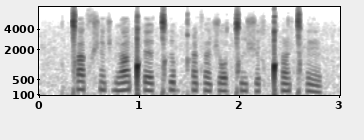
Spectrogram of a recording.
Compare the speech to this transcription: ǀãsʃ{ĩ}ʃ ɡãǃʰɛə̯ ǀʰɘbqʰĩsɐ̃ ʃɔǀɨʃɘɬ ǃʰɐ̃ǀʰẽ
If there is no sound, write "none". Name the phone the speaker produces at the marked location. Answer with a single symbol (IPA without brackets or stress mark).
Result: ẽ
